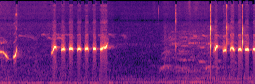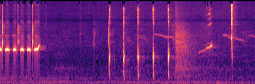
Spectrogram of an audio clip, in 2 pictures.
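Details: Pet green ringneck parrot whistles two rapid series of short, even notes, about a dozen each, followed by sharp clicks and a few soft high chirps indoors.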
